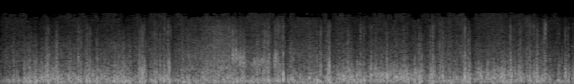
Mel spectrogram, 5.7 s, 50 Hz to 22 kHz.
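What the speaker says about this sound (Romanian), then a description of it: "Din cauza vântului puternic care suflă cu peste 100 de kilometri pe oră" Strong wind during the California wildfires, a continuous loud roar of gusts buffeting the microphone with rumbling low-end noise and no speech.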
